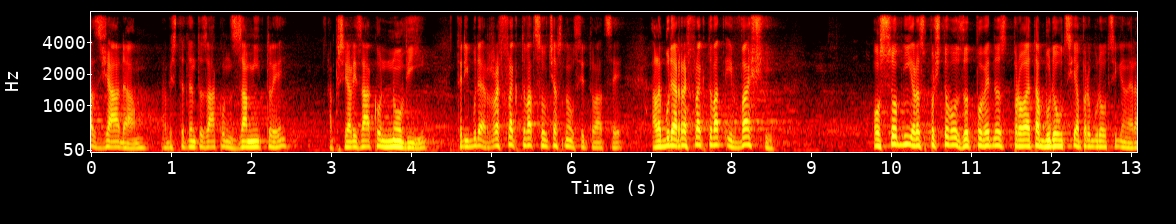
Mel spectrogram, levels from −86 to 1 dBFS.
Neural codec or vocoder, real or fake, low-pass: none; real; 7.2 kHz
